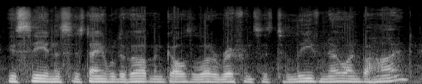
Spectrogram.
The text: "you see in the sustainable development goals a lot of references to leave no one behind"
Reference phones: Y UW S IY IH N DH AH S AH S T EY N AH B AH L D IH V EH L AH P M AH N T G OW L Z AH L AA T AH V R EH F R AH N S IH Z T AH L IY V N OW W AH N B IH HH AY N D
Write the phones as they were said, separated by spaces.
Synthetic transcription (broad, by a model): Y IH S IY IH N DH AH S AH S T EY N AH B L D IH V EH L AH P M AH N G OW L Z AH L AA T AH V R EH F R AH N S IH Z T AH L IY V N OW W AH N B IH HH AY N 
